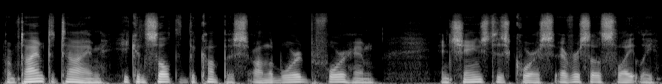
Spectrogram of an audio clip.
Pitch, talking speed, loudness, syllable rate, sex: 100 Hz, 180 wpm, -19 LUFS, 5.0 syllables/s, male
